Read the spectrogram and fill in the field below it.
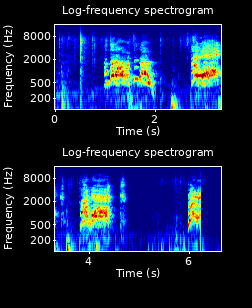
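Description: A young boy shouts loudly and excitedly close by.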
